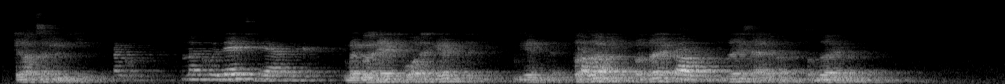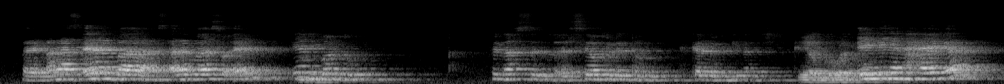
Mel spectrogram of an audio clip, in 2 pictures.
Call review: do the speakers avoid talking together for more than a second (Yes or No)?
Yes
